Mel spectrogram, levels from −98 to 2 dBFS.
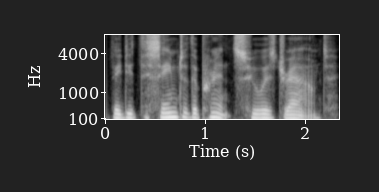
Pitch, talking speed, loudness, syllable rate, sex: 135 Hz, 255 wpm, -16 LUFS, 5.4 syllables/s, male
